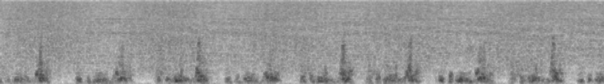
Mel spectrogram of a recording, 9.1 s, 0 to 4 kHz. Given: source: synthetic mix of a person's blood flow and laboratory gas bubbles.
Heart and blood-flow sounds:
Doppler ultrasound of blood flow; precordium
no bubbles
From the record:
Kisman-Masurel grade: 000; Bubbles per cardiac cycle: 0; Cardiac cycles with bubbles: 0%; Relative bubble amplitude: no bubbles discernible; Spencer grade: 0 (complete lack of bubble signals)

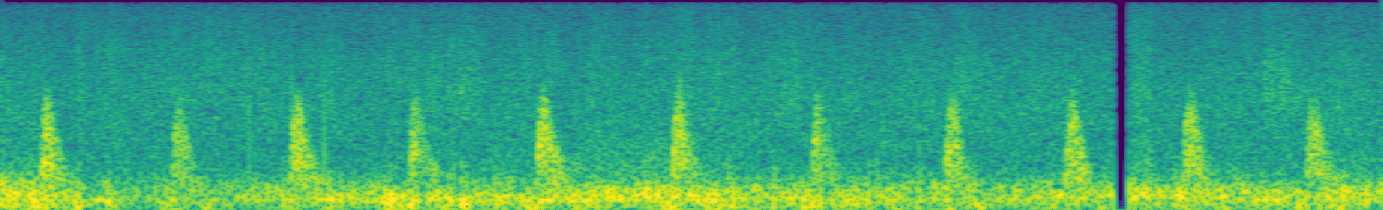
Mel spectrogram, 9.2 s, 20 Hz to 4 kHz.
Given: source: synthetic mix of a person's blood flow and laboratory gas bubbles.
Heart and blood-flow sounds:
Doppler ultrasound of blood flow; subclavian vein
no bubbles
From the record:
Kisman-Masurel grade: 000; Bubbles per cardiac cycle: 0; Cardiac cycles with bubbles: 0%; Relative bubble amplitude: no bubbles discernible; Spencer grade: 0 (complete lack of bubble signals)

